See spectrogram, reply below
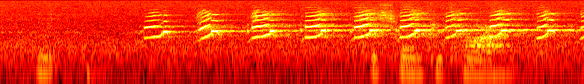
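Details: A Black Woodpecker in flight in an old fir forest in the Livradois-Forez mountains, France, gives its flight call: a quick series of about ten harsh, rolling, ringing notes, roughly four a second, from some distance, approaching. A faint low murmur comes first.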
